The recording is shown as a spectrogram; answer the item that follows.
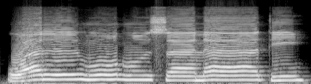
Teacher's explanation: la ini mad thabi'i yaitu fathah bertemu alif.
